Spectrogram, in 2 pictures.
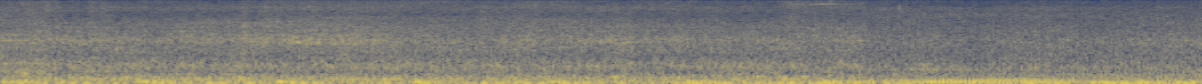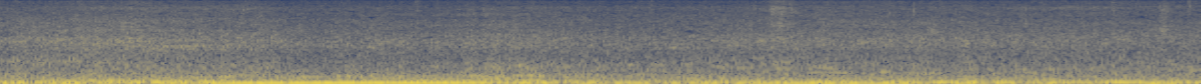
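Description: City street traffic on wet roads: engines running and tyres passing, with a low rumble that swells louder about seven to nine seconds in.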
